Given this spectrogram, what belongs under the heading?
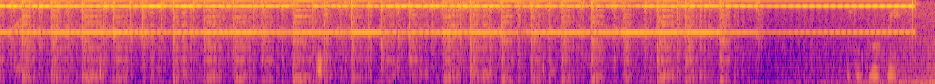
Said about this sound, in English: Yes. Let me ring the bell for me.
